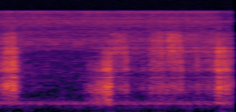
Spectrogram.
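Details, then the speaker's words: Four-band radio receiver plugged in and switched to AM, no station on any band: hissing rush with scattered crackles and scratchy bursts, no voice or music; no station received. "wala stasyon. Ayan o, wala."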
